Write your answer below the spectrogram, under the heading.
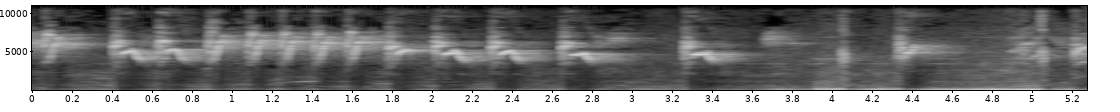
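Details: Crimson sunbird song used as a master recording for training captive songbirds: rapid, high, thin chirping notes repeated about one to two per second, each with a quick rising-falling twist, over faint low rumbling.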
